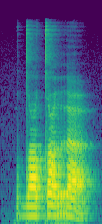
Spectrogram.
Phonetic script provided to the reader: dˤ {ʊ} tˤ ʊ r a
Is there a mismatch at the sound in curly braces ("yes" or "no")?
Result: no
